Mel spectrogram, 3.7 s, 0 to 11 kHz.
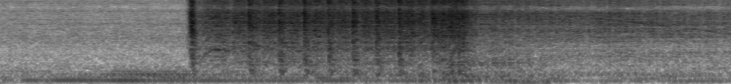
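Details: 2011 Chevrolet Malibu that shut down at a stop sign and then wouldn't crank; after key programming the starter spins the engine in steady rapid beats for about 1.5 seconds, then drops off without catching. Cranks but no start.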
